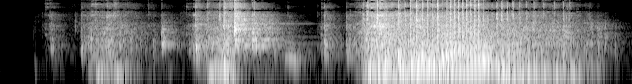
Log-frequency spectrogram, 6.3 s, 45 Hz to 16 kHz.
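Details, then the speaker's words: Mega Moto 212 mini bike with Mikuni carburetor, cold weather: repeated pull-start chugging bursts that die instantly, engine turns over but never fires after mixture was richened; owner suspects mixture setting, cause not confirmed. "That's weird. It still won't even fire."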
